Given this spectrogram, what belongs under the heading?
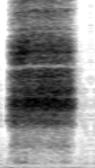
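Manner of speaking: loud shush. Retold or imitated. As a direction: shush back hard in play. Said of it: "I said".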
